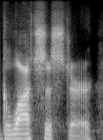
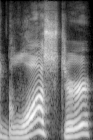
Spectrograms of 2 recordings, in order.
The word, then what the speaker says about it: Gloucester: They pulled the CE out of the pronunciation and then people would correct you when you you said it glossister. It's spelled glossister. If you want people to say gloester, spell it g l o s t e r.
